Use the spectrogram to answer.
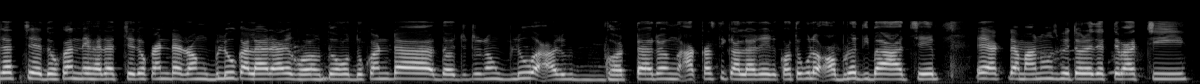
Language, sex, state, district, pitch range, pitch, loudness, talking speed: Bengali, female, West Bengal, Jhargram, 240-255 Hz, 250 Hz, -18 LUFS, 150 wpm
